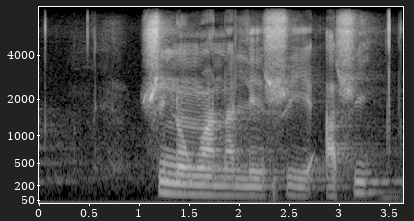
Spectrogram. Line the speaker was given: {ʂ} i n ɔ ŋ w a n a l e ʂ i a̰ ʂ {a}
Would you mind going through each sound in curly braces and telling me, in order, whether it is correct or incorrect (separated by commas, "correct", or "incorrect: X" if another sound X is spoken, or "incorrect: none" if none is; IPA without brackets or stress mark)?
correct, incorrect: i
